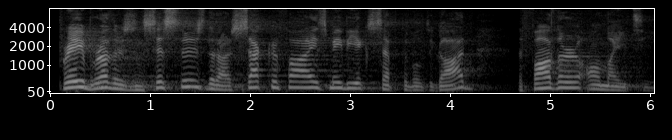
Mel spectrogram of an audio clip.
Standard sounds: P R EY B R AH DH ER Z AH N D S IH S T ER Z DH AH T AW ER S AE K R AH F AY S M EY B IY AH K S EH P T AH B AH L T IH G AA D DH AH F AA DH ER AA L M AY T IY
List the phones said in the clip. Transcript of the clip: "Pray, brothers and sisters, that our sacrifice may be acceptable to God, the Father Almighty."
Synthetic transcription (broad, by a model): P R EY B R AH DH ER Z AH N S IH S T ER Z DH AH T AW ER S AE K R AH F AY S M EY B IY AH K S EH P T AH B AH L T IH G AA D DH AH F AA DH ER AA L M AY T IY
